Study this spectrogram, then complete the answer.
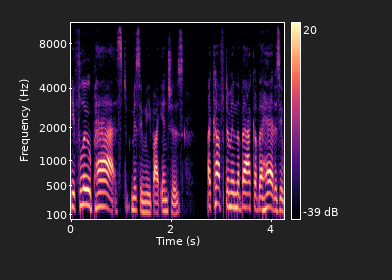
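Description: The intonation is lively in this plain reading aloud. Behind it, the background stays quiet.

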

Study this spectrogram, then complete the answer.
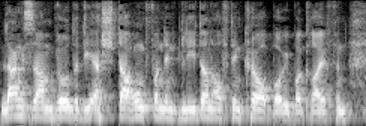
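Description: A man's plain, everyday voice, fairly high in pitch. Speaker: audiobook narrator. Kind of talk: scripted audiobook narration, solemn and dramatic. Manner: slow, hushed, gravely expressive; measured, melancholic, with pauses for suspense.

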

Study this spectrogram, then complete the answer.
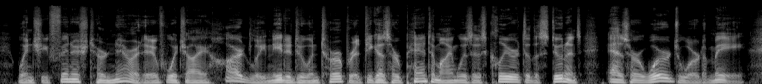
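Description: A man's normal speaking voice, lively in intonation and fairly quick in pace. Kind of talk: audiobook narration, first-person memoir read aloud. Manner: measured, even-paced, storytelling delivery.

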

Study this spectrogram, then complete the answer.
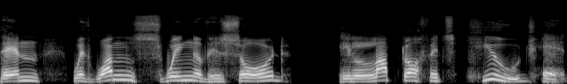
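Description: Heard in a dry, close sound with no echo, a man speaks at a very slow pace in a dramatic tone. His pitch is fairly high, with ordinary pitch variation. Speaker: audiobook narrator. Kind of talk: scripted audiobook narration of a children's nonfiction book. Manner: dramatic storytelling, building tension and suspense.

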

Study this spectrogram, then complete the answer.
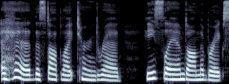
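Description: In a natural voice and with fairly even intonation, a speaker reads aloud against a quiet background.

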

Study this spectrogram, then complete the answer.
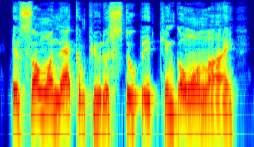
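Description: A man's confident tone, lively intonation and moderate pace against a quiet background. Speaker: audiobook narrator. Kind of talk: scripted infomercial-style sales pitch, audiobook narration. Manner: hyped, persuasive, salesman-like; punchy, emphatic, confident.

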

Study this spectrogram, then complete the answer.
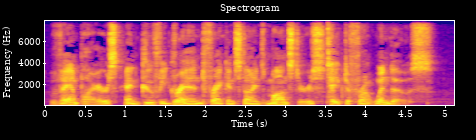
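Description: Reading aloud, plain

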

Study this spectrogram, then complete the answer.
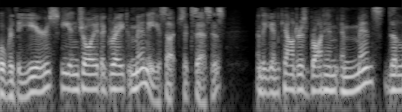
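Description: The delivery is an unforced reading voice with fairly even intonation. The background is quiet.

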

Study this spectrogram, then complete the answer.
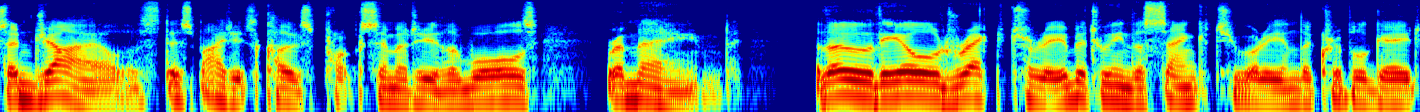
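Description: Over a quiet background, a natural reading voice carries ordinary pitch variation.

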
